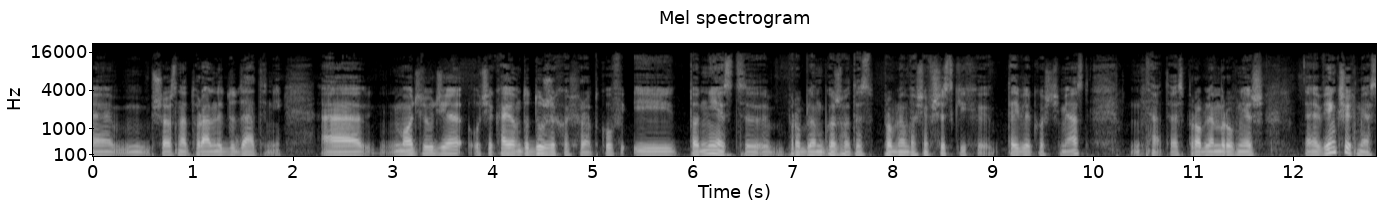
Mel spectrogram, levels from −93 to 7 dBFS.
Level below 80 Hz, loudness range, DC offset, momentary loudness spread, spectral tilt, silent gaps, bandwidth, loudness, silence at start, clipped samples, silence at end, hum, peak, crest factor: -52 dBFS; 4 LU; under 0.1%; 11 LU; -6 dB/octave; none; 15 kHz; -27 LUFS; 0 s; under 0.1%; 0 s; none; -8 dBFS; 20 dB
